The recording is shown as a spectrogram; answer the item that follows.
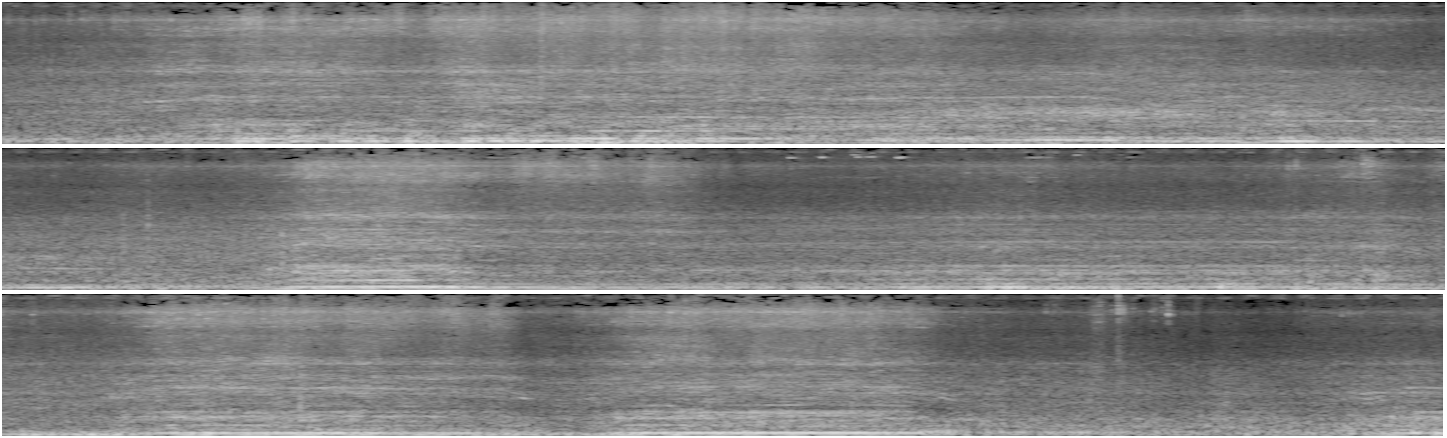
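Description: Road traffic on a city street: motor vehicles passing one after another, each swelling and fading over a few seconds, loudest about halfway through and again near the end.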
